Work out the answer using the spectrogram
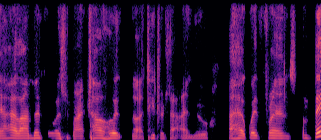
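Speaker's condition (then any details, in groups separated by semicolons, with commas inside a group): Cerebral palsy; from birth, poor hand use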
